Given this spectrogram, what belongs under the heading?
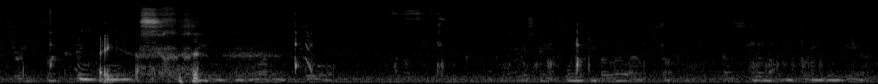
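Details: One-week-old baby yawning and hiccuping: short, abrupt hiccup catches among soft breathing, with quiet whispering in the background.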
